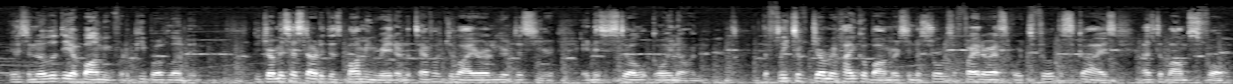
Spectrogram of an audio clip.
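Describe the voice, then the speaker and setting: A man narrates a scripted newsreel in a 1940s style. His pitch is mid-range for a man, and faint music plays behind him. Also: rough recording.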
